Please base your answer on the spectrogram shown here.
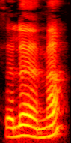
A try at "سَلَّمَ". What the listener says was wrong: appuyer الشدة. Ne prolonge pas. سلم.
